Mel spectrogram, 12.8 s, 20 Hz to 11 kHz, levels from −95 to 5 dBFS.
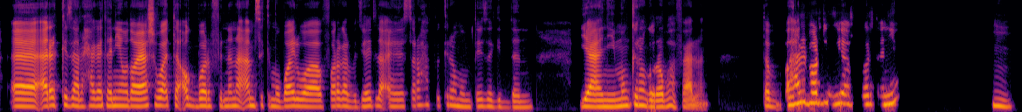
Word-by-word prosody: آآ، 195 -1 +7
أركِّز 220 +3 +1
على 205 -2 -1
حاجة 210 +1 -2
تانية، 210 -1 -1
ما 210 - 0
أضيّعش 205 +4 +4
وقت 215 -1 -1
أكبر 210 -1 0
في 205 0 -11
إن 200 - -4
أنا 205 0 -1
أمسك 210 +2 -3
الموبايل 200 +1 0
واتفرَّج 190 +1 0
على 200 - -1
الفيديوهات، 195 +4 -5
لأ 195 - -4
هي 195 0 -4
الصراحة 220 +5 -10
فكرة 220 +2 -8
ممتازة 195 0 -4
جدًا، 170 -1 -8 0.6
يعني 185 -1 +4
ممكن 220 +4 +2
اجربها 190 -1 +1
فعلًا، 260 +9 -5 0.7
طب 205 -3 -3
هل 280 +5 +5
برضه 295 0 +5
في 275 +3 +1
أفكار 255 +1 -4
تانية؟ 270 - +2 1.2
إمم. 200 -4 0
205 Hz, 160 wpm, -22 LUFS, 195-220 Hz, 1.2 s, آآ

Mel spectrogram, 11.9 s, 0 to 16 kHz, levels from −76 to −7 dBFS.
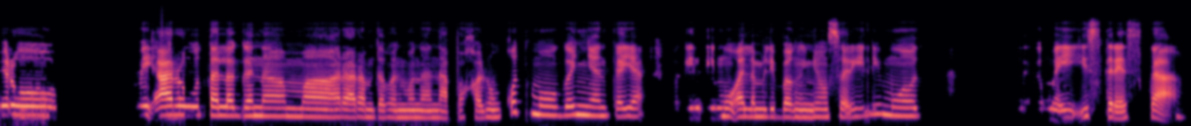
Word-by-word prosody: pero 240 +1 +4 1.2
may 465 -1 +1
araw 230 +1 +8 0.2
talaga 215 -1 +3
na 205 -1 0
mararamdaman 180 -2 +1
mo 175 0 -3
na 170 -1 -3
napakalungkot 175 - -5
mo, 230 -4 -2
ganiyan 225 -2 0
kaya 195 0 +1 0.3
'pag - - -26
hindi 405 - -5
mo 195 -3 -2
alam 190 0 +1
libangin 180 -1 -2
yung 185 - -2
sarili 250 +7 -2
mo, 215 -3 -2 1.0
talagang 285 - -17
mai-stress 175 -2 0
ka. 170 - +2
195 Hz, 115 wpm, -24 LUFS, 180-220 Hz, 1.2 s, araw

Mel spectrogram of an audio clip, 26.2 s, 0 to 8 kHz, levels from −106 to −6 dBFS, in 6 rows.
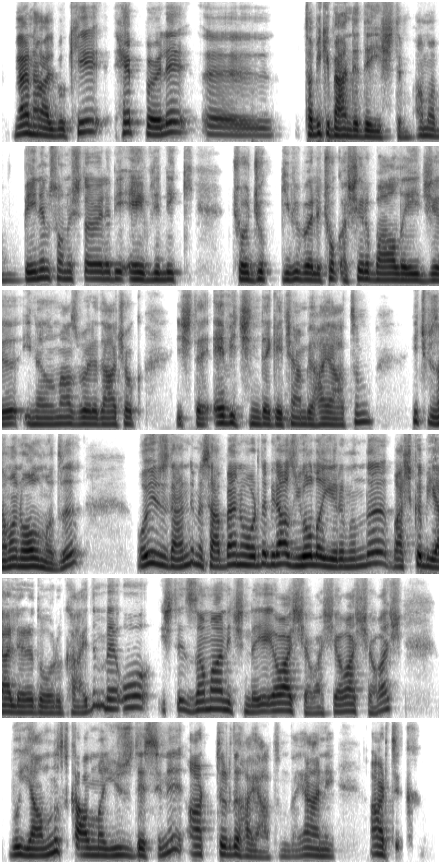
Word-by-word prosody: Ben 190 +3 +6
hâlbuki 160 - 0
hep 215 -1 -3
böyle, 215 +7 +3
eee 80 - -4 0.6
Tabii 175 +3 +3
ki - - 0
ben 145 -1 +5
de 135 -1 +1
değiştim 120 -3 -1
ama 150 -2 -3 0.3
benim 170 +4 +3
sonuçta 165 -1 -4
öyle 160 -1 +2
bir 160 -1 -1
evlilik, 150 0 0 0.4
çocuk 155 0 0
gibi, 145 +1 -1
böyle, 140 -2 +2
çok 155 -2 -3
aşırı 160 +4 +1
bağlayıcı, 135 -1 +2
inanılmaz 135 -1 -5
böyle 135 -1 +1
daha 135 0 -2
çok, 140 +1 -6 0.3
işte, 135 -2 -4
ev 160 0 +3
içinde 140 -3 -1
geçen 130 +1 -2
bir - - 0
hayatım 130 +9 -4 0.4
hiçbir 190 -5 -5
zaman 170 +4 +2
olmadı. 170 - +3 0.5
O 195 +4 +6
yüzden 190 -5 +1
de - - -2
mesela 170 -4 0
ben 210 0 +5
orada 205 +1 +3
biraz 210 -3 +5
yol 200 +1 +9
ayrımında 180 +6 +2
başka 165 +4 +2
bir 170 - +1
yerlere 135 -3 +1
doğru 125 -2 -4
kaydım 135 - -7
ve 200 -1 0
o, 235 +1 -3
işte, 185 +2 -5
zaman 185 +5 0
içinde 145 -5 -4
yavaş 165 +1 +1
yavaş, 115 +1 -10
yavaş 155 +1 -3
yavaş 180 +6 -7 0.4
bu 165 +1 +3
yalnız 155 +10 +1
kalma 155 -2 +1
yüzdesini 150 - -2
arttırdı 175 -1 0
hayatımda. 125 -1 -9
Yani 145 -4 -3 0.3
artık 350 - -3
155 Hz, 150 wpm, -21 LUFS, 140-180 Hz, 0.6 s, yol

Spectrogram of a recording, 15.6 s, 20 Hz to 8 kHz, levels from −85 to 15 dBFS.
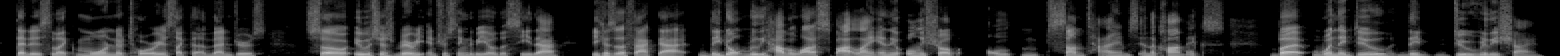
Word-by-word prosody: that 130 -1 +3
is, 120 -1 -2
like, 120 -3 -2
more 130 0 0
notorious 120 +1 -1
like 115 - -2
the - - -4
Avengers. 130 +9 -4 0.4
So, 125 -4 +4
it 155 - +3
was 165 +1 0
just 170 -7 -2
very 140 +2 +3
interesting 145 +3 -8
to 125 - -5
be 125 0 -2
able 120 -1 -3
to 110 - -6
see 125 0 -5
that 145 +3 +2 0.3
because 140 +2 -2
of 140 - +2
the 135 - +3
fact 125 -1 +1
that 115 -2 +2
they 145 +2 -1
don't 175 -1 +3
really 155 0 0
have 140 -1 +5
a 135 - -1
lot 125 0 +4
of 125 - 0
spotlight 160 -1 +2
and 135 0 -2
they 135 - -2
only 145 +1 -2
show 145 -1 +1
up 145 - -3 0.3
all 115 +2 -7
m 120 -1 -14
sometimes 185 +8 -4
in 195 - -8
the 205 - -1
comics. 225 - -2 0.5
But 130 +1 +7
when 140 +5 +1
they 155 - +2
do, 150 +8 0
they 130 -2 -4 0.2
do 150 +3 -1
really 130 -4 -3
shine. 105 -2 -8
135 Hz, 200 wpm, -24 LUFS, 125-150 Hz, 0.5 s, But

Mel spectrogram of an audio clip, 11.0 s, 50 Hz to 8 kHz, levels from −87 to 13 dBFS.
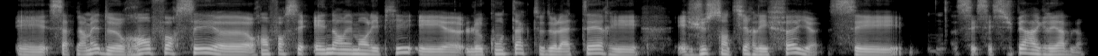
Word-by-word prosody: et 105 -2 -2
ça 125 - +1
permet 140 +9 -1
de 135 -5 +1
renforcer, 170 +7 +1
heu, 115 -4 +3
renforcer 140 +1 -1
énormément 155 -3 +2
les 125 -2 +1
pieds 185 +2 -2 0.2
et 110 - +2
heu, 105 -1 0
le 115 +1 +1
contact 150 +5 -3
de 125 -1 +1
la 115 -1 +2
terre 160 +3 0
et 105 -3 -2 0.4
et - - +2
juste 150 +9 +2
sentir 135 -1 0
les 120 -1 +3
feuilles, 170 +7 0
c'est 110 -4 0 0.5
c'est - - -2
c'est - - -2
super 160 +6 0
agréable. 120 -7 -1
130 Hz, 155 wpm, -22 LUFS, 115-155 Hz, 0.5 s, heu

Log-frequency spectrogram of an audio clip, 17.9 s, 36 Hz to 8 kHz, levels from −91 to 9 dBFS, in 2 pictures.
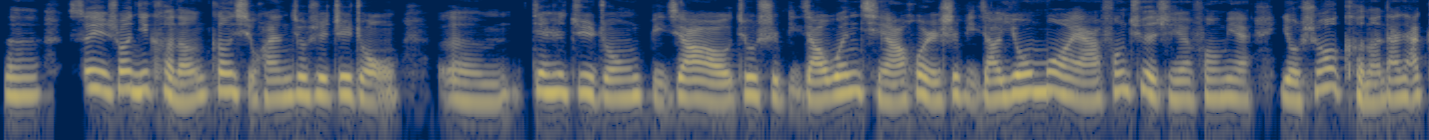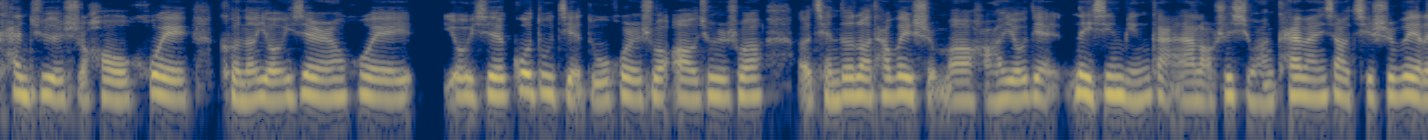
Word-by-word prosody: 嗯， 200 0 -1 0.2
所 265 - -3
以 255 -3 +3
说 255 +2 +2
你 240 0 +4
可 230 -3 0
能 170 +3 -1
更 240 +3 +1
喜 220 - -2
欢 180 +1 -4
就 210 0 +3
是 200 -1 +1
这 210 +1 +3
种， 185 -3 -2 0.2
嗯， 170 +2 -7
电 240 -1 +4
视 230 - +4
剧 220 -1 0
中 190 +1 -2
比 195 -4 -10
较 175 -4 +1
就 210 +1 +2
是 195 -2 -3
比 205 +6 -13
较 180 -4 0
温 220 +5 +3
情 220 -6 -3
啊， 160 - -2
或 215 +3 +2
者 170 - -2
是 170 +5 -1
比 190 -4 -7
较 180 0 -2
幽 225 +4 +4
默 235 -3 +2
呀、 170 -1 -3
风 240 +8 -3
趣 245 +1 -5
的 215 - +4
这 190 - -9
些 180 0 -4
方面。 185 0 -5 0.2
有 180 -4 0
时 250 - -6
候 280 +1 -1
可 190 - -2
能 160 0 -4
大 180 0 -3
家 190 0 -1
看 215 0 0
剧 210 0 0
的 185 - +3
时 185 - -7
候， 175 -3 0
会 185 0 +3 0.2
可 185 - -1
能 170 +1 0
有 175 -2 +2
一 190 - 0
些 215 +2 +3
人 190 0 0
会 190 -3 -1
有 200 - -1
一 - - -2
些 200 +2 +5
过 235 +3 +6
度 225 -1 +1
解 195 -2 -1
读。 165 - -6
或 200 +3 +1
者 185 - -1
说， 190 +1 -1
哦， 185 - -1
就 200 +3 0
是 190 - +1
说， 200 +1 0 0.2
呃， - - -3
钱 175 - -2
德 200 +3 +2
勒 205 -1 +4
他 200 +1 -2
为 210 -1 +5
什 200 - -3
么 175 0 -3
好 165 - -11
像 170 - -4
有 180 0 +1
点 195 -2 -2
内 225 -2 +7
心 210 +2 +4
敏 180 -3 0
感 210 -4 -4
啊， - - -3
老 165 -1 -4
是 205 - +1
喜 200 -4 -2
欢 160 0 -6
开 205 +4 +2
玩 190 -1 0
笑， 205 -1 0
其 190 +2 -2
实 200 +1 0
为 205 0 +5
了 175 - 0
195 Hz, 355 characters per minute, -23 LUFS, 180-210 Hz, 0.2 s, 内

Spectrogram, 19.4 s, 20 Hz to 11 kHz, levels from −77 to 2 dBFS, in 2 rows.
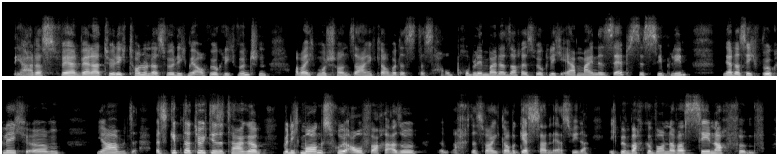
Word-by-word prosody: Ja 180 - -5
das 185 0 -1
wär 185 -1 +4
wäre 180 0 +5
natürlich 185 -1 +2
toll 240 +4 0
und 260 - -1
das 180 0 -1
würde 185 +2 -1
ich 205 - -10
mir 185 -2 -1
auch 175 - -6
wirklich 185 +1 -5
wünschen, 225 -2 -5 0.3
aber 185 +2 +1
ich 180 +1 -12
muss 200 +2 -5
schon 190 -1 -4
sagen, 175 +3 -2
ich 220 - -10
glaube, 185 0 -3
das 170 -1 -9
das 160 +1 -11
Hauptproblem 235 +7 -5
bei 220 -1 +1
der 210 -1 -2
Sache 215 0 -3
ist 200 0 -5
wirklich 200 +2 -4
eher 180 +1 -1
meine 175 -1 -2
Selbstdisziplin. 205 - -4 0.4
Ja, 210 0 +2
dass 205 -1 +1
ich 215 -1 -2
wirklich, 255 +5 +1
ähm, 225 +1 -2 0.4
ja 245 +5 +4
s 200 0 -12 0.2
es 200 0 -1
gibt 285 +3 +1
natürlich 280 -2 +6
diese 250 -3 +2
Tage, 235 -3 +4 0.2
wenn 215 - +2
ich 250 -1 -1
morgens 250 +4 +6
früh 250 -1 +4
aufwache, 170 -4 +2
also 180 0 +1 0.4
ach - - -12
das 190 -1 -8
war, 190 -1 +3
ich 180 - -7
glaube, 185 -2 0
gestern 185 0 +2
erst - - -7
wieder. - - -6 0.2
Ich - - -10
bin 205 -1 -1
wach 225 +1 +3
geworden, 225 -3 -1
da 195 -2 +3
war's 200 0 +1
5:10, 215 -8 +1
200 Hz, 200 wpm, -24 LUFS, 185-230 Hz, 0.4 s, natürlich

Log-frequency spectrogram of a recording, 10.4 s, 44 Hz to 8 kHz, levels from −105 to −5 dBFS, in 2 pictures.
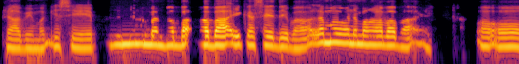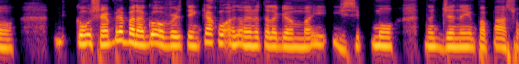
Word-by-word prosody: grabe 165 -2 -3
mag-isip. 170 -1 -5
Hmm, 225 +1 +1
ba-ba 210 0 +2
babae 215 +1 +6
kasi 210 -1 -1
'di 185 -1 -1
ba? 170 0 -2
Alam 255 0 +3
mo 260 - +4 0.2
na 235 - +2
mga 220 -1 +2
babae 205 +2 -1 0.5
oo. 185 -3 -1 0.6
Kung 235 0 +3
siyempre 225 +7 +2
pa 255 - +5
nag-o-overthink 210 -3 +1
ka, 260 -1 -1
kung 245 - -1
ano-ano 205 -3 -1
talaga 190 -2 -2
maiisip 190 - -6
mo. 200 -2 -1 0.3
Nandiyan 185 -1 -2
na 185 - 0
'yong 180 - -12
papasok 180 -1 -5
200 Hz, 160 wpm, -23 LUFS, 185-220 Hz, 0.6 s, babae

